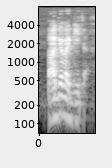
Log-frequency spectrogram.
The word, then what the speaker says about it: Bhagavad Gita: One of the canons of yoga is a book called the Bhagavad Gita. I think I messed that up. I think I said it wrong. Bhagavad Gita.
